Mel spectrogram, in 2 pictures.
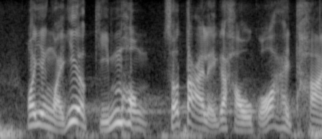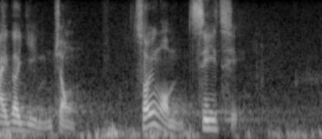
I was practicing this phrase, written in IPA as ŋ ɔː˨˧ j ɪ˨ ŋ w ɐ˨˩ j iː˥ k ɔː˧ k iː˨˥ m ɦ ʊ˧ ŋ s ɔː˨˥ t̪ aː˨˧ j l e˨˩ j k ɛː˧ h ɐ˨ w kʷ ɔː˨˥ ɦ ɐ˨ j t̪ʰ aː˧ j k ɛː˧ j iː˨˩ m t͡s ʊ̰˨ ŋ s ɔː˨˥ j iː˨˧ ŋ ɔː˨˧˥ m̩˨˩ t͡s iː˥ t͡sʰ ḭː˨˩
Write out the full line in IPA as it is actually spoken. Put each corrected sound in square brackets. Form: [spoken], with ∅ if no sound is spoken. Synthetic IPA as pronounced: ŋ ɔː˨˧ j ɪ˨ ŋ w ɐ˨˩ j iː˥ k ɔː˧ k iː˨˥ m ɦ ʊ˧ ŋ s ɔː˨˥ t̪ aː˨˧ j l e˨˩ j k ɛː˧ h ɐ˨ w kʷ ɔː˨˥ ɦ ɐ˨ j t̪ʰ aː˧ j k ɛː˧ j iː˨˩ m t͡s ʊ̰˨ ŋ s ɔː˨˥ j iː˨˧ ŋ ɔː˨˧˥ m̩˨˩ t͡s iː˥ t͡sʰ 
